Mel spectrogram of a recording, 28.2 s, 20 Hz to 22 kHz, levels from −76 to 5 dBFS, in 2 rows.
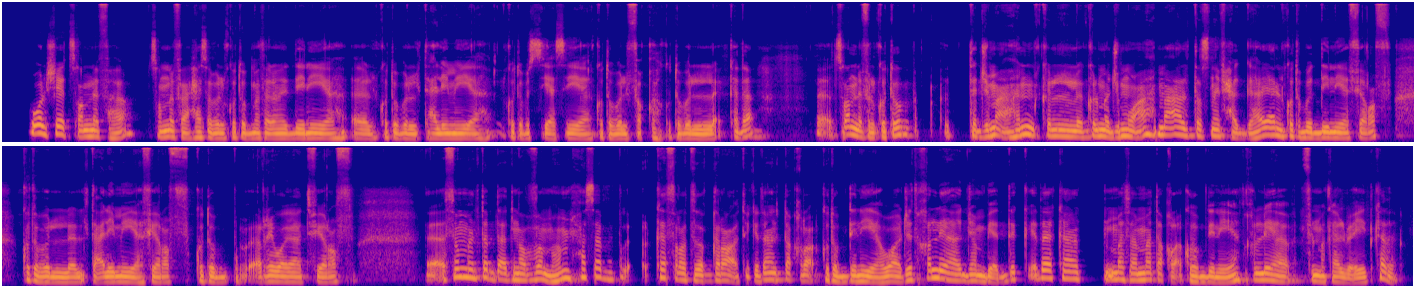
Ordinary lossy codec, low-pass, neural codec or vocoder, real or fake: none; none; vocoder, 48 kHz, 128 mel bands, Vocos; fake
